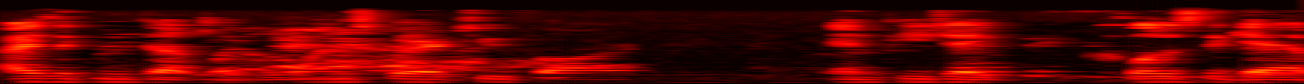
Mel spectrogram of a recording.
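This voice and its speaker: Amid noticeable background noise, a man with a fairly low pitch and ordinary pitch variation talks at a moderate pace. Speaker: tabletop game stream commentator. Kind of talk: live commentary.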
